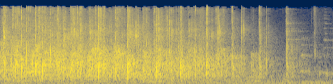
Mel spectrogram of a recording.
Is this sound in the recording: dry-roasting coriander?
no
